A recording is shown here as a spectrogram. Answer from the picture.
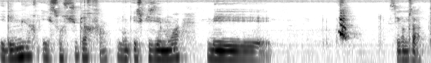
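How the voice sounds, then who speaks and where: Soft-spoken and somewhat breathy, a man talks very slowly in a dark, mellow tone with monotone, flat intonation and long, frequent pauses. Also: medium pitch for a man. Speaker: football fan youtuber. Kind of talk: casual vlog commentary.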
